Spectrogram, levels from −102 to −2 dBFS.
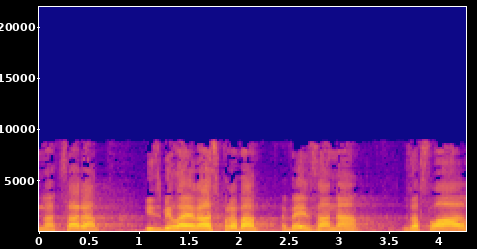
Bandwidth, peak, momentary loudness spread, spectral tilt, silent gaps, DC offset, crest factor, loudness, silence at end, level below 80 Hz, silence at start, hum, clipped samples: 9.4 kHz; -2 dBFS; 11 LU; -5.5 dB/octave; none; under 0.1%; 16 dB; -17 LUFS; 0 s; -50 dBFS; 0 s; none; under 0.1%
